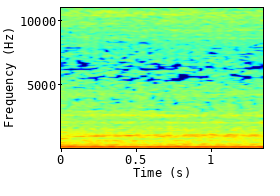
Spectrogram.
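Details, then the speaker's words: Hyundai Accent (Avega/Verna) that would not crank, after replacing the shorted, burnt starter motor: steady even low hum with no knocks or ticks; normal idle, charging 14.6 V. "Ya sok. Nah hidup ya, ternyata dinamo starter. Sip."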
